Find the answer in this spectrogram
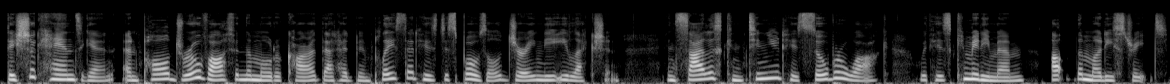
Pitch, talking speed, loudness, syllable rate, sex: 210 Hz, 185 wpm, -18 LUFS, 5.0 syllables/s, female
